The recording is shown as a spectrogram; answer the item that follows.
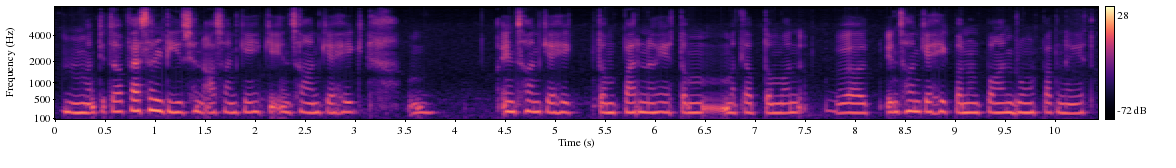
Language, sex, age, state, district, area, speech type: Kashmiri, female, 18-30, Jammu and Kashmir, Kupwara, rural, spontaneous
